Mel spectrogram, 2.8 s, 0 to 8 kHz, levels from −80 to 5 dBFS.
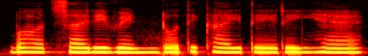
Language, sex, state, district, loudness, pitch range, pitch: Hindi, female, Madhya Pradesh, Bhopal, -13 LUFS, 220-225 Hz, 220 Hz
